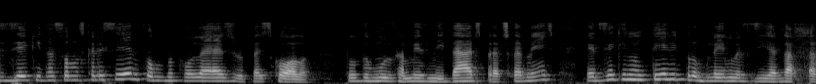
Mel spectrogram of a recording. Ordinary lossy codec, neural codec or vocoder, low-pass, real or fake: none; codec, 16 kHz in and 24 kHz out, 1.1 kbps, FireRedTTS-2 codec; 7.2 kHz; fake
